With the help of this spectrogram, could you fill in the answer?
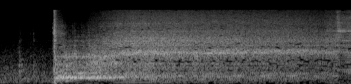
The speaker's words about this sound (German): Julia sägt das Brett in gleichmäßig große Stücke. Ablängen nennt der Fachmann das.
